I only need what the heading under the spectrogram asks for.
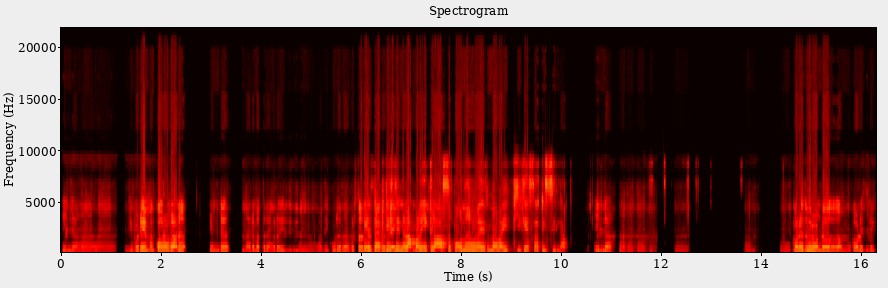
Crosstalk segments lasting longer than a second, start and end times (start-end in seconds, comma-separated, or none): none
